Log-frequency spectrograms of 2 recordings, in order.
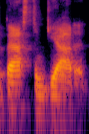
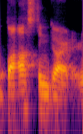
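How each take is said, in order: First: "Boston Garden" with dropped R's in a Boston accent. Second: Said in the usual way. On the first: Shown as a demonstration. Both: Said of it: "how they say it with the accent".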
